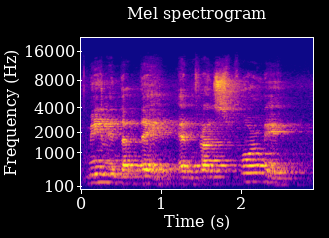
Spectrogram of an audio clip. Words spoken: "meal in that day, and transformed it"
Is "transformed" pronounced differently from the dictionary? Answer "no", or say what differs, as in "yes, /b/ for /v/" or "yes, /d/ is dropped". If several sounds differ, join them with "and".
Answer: yes, /d/ is dropped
